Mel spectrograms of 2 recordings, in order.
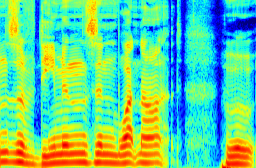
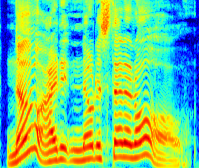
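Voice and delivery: higher-pitched mock denial; retold character reply; 8 semitones higher than usual. Podcaster quoting Wesley to co-host, mock denial. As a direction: toss it out as a mimicked character quote. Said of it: "And Wesley's like".

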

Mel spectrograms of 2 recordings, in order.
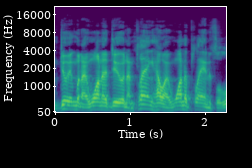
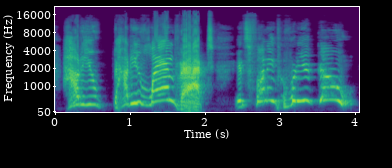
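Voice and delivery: very high, strained comic voice; exasperated self-quote; 4 dB louder than usual. Retold or imitated. Comic stuck on how to end his bit, high exasperated squeal. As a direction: squeal the questions in mock despair. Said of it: "I was like".

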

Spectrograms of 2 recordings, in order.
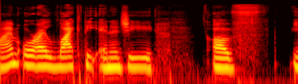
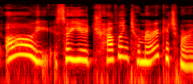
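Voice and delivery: higher, quick chatty salon lady; 7 semitones higher, faster than usual. Retold or imitated. Salon lady asks client about travel, high chatty imitation. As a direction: imitate a hairdresser making quick, high small talk. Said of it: "And the lady said".

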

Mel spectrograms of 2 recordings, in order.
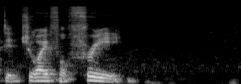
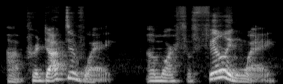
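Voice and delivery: ordinary delivery

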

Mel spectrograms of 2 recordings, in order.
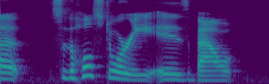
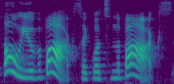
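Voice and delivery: put-on curious kid; 3 semitones higher, 8 dB louder than usual. Kid voiced in retelling.

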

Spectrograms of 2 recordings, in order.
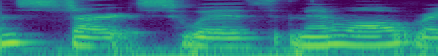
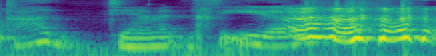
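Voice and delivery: drawn-out, high, loud mock outburst; hammed-up cursing, rising sharply; mock exasperation; 6 semitones higher, 9 dB louder than usual. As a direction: build to a high, loud wail on CEO. Mock exasperation at the plot twist.

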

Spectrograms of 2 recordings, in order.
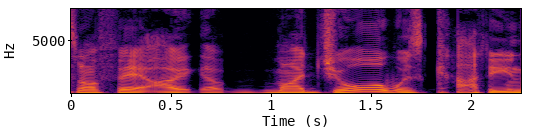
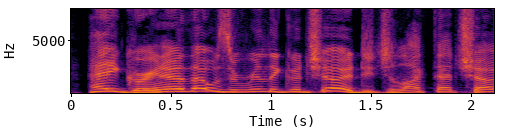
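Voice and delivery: eager puppy; 8 semitones higher than usual. Retold or imitated. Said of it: "So I'll dance around him and I'm like".

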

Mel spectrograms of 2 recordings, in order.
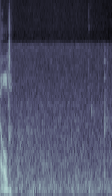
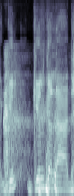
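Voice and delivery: Gilgalad in a hammed-up German accent, higher and louder; 4 semitones higher, 4 dB louder, slower than usual. Shown as a demonstration. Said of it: "how you'd say Gilgalad in a German accent".

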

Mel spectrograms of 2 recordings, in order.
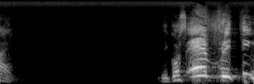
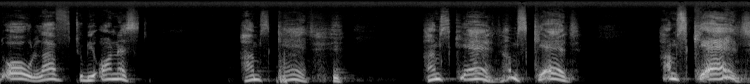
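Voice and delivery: quiet confession; 7 dB quieter than usual. Retold or imitated. Husband admitting to his wife he is scared, soft. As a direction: say it softly, like owning up to your wife.

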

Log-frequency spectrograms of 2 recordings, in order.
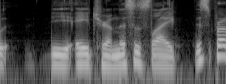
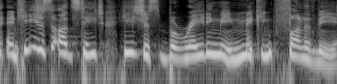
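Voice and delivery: imitated upset complaint, much higher; distraught woman; 8 semitones higher than usual. Offended audience member about the comic, mock distraught. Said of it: "lady who's just distraught".

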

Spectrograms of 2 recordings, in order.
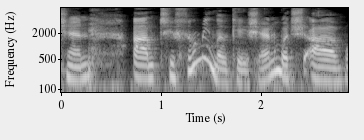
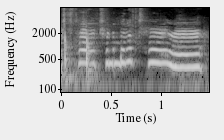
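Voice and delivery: spooky hype; 12 semitones higher than usual. Real, not acted. Hyping the spooky title.

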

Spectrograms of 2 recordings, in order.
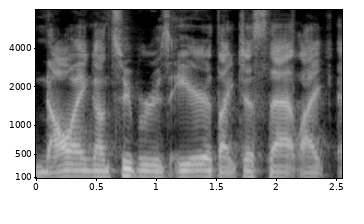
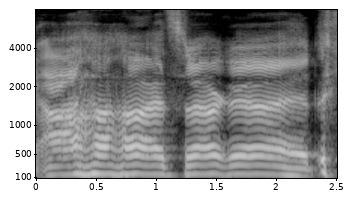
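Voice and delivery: overwhelmed; 7 semitones higher, 4 dB louder, much slower than usual. Real, not acted. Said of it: "Like, I'm crying".

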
